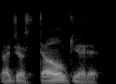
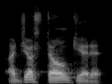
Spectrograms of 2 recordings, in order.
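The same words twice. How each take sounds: First: Softer, lower, to yourself; quieter, baffled. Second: Said in the usual way. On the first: Real, not acted. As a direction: mutter it in disbelief.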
